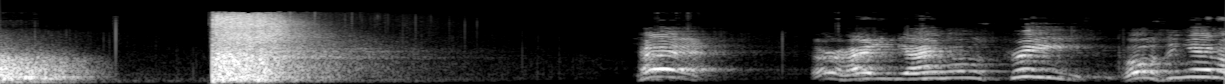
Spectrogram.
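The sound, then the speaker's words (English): Two loud carbine rifle shots crack out about a second apart in a shootout, the second ringing off with a long echoing tail, followed by men's voices shouting and talking. “Come on, get that carbine out of your saddle boot and use it.”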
